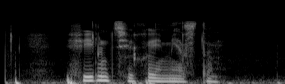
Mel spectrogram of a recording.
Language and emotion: Russian, neutral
